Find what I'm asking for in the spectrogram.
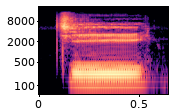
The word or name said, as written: cí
